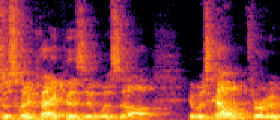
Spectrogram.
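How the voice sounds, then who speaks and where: An Australian accent with audible room echo. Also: man. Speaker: fitness instructor. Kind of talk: exercise class instruction. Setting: at home. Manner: fast; energetic.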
